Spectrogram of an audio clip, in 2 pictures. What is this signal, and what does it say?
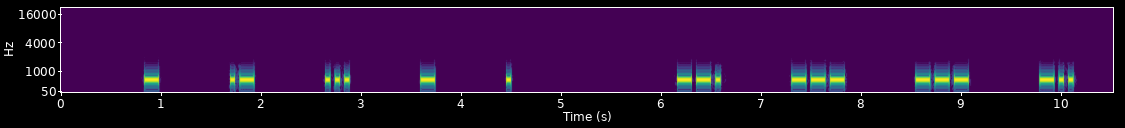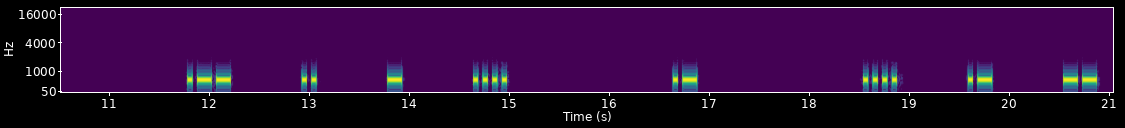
Morse code, heard as a keyed tone, about 25 wpm, spaced as for 10 wpm, 600 Hz. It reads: TASTE GOOD WITH A HAM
